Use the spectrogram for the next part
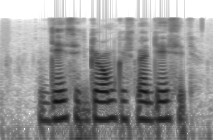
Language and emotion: Russian, neutral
